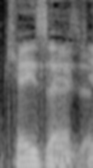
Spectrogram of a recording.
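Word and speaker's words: Kaszuk: Kazak, yes.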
